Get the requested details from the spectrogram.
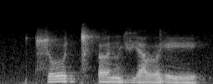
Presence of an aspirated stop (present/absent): absent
